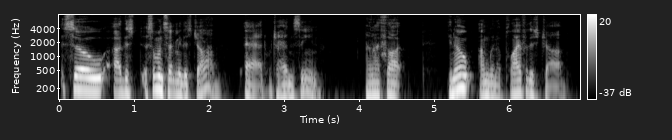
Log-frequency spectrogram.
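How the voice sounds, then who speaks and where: This man has a fairly high pitch and a Mid-Atlantic accent. He talks at a moderate pace with lively intonation. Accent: American, Mid-Atlantic. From US East Coast, Baltimore. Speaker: poet and creative writing professor. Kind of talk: interview conversation.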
